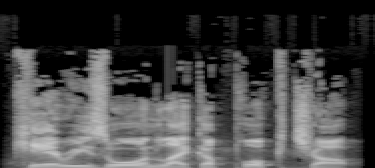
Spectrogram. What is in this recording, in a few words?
saying carries on like a pork chop australian accent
